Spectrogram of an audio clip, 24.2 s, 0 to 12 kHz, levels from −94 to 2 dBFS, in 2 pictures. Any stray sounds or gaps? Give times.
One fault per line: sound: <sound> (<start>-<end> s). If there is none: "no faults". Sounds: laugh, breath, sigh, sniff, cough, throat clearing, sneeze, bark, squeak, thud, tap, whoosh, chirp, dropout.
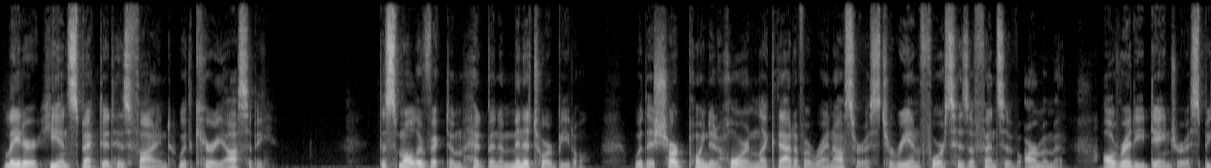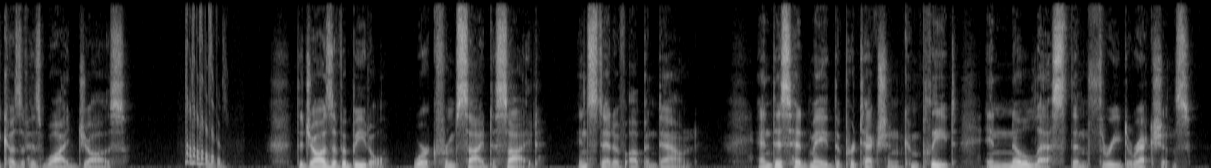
sound: chirp (14.0-14.4 s)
